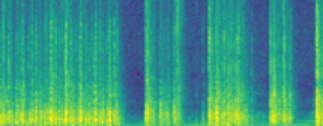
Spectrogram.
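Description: Fingertips and nails of both hands tap rapidly on a single larger sealed plastic-film packet of Indomie Mi Keriting Ayam Panggang instant noodles, full with a curly noodle brick inside. A dense run of quick, crisp, crinkly plastic taps lasts about a second and a half, then shorter bursts of tapping return between brief quiet pauses.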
